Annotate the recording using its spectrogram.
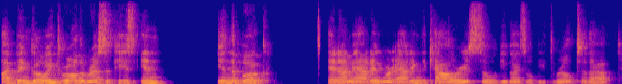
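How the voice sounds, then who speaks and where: A woman with an unremarkable speaking voice, fairly high pitch, fairly even intonation and moderate pace. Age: 60s. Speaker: health and weight-loss coach. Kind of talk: group coaching talk. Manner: casual, with frequent fillers and repetitions.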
